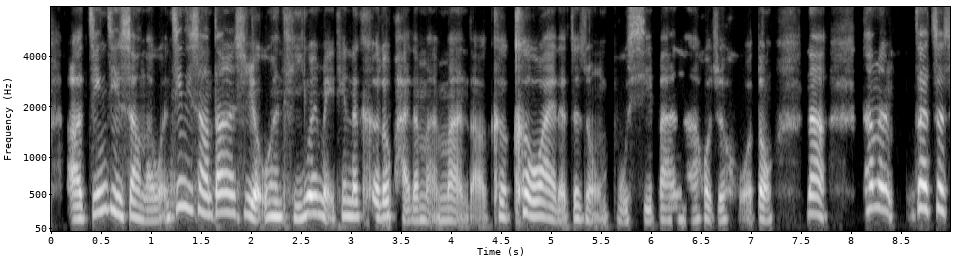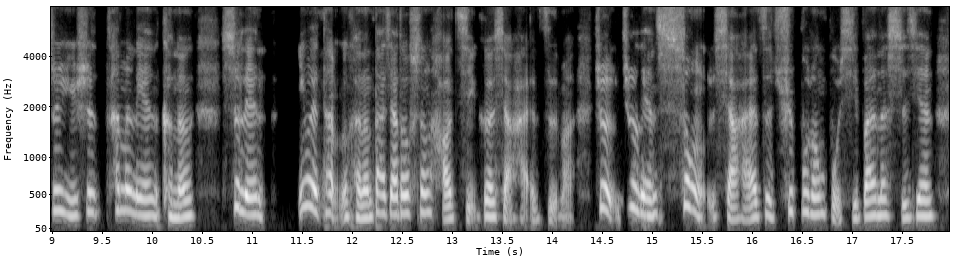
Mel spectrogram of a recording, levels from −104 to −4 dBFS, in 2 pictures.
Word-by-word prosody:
呃， 175 0 +3
经 250 - 0
济 275 -5 +2
上 200 -3 +2
的 150 -1 -4
问 185 - -4
经 335 - 0
济 - - 0
上 260 -5 +2
当 255 +1 +5
然 250 - +3
是 230 -3 -4
有 - - +7
问 205 0 +3
题， 180 -3 -6
因 215 - +1
为 240 0 +8
每 235 - 0
天 210 -1 -3
的 195 - +4
课 195 0 -1
都 195 +2 +4
排 205 - -5
得 150 - -1
满 165 - -7
满 155 -1 -3
的 - - -6
啊， - - -6
课 195 - -1
课 240 +2 +4
外 190 -6 +3
的 - - -3
这 180 - -4
种 165 - -7
补 150 -7 -11
习 145 0 -4
班 165 0 -5 0.2
啊 155 - -8
或 180 0 -2
者 155 - -6
活 - - -10
动。 - - +1 0.3
那 240 -1 +3 0.3
他 310 +3 0
们 295 -4 +3 0.2
在 315 0 +8
这 290 +1 +3
之 280 0 -1
余 220 -4 -2
是 260 +2 -3
他 285 - -4
们 280 -1 +3
连 215 -1 +1
可 200 - -1
能 190 +3 +3 0.3
是 335 -10 -1
连 225 -5 +4 0.3
因 - - -4
为 290 -5 +6
他 255 - 0
们 - - -6
可 195 -2 -1
能 180 - +5
大 250 -2 +1
家 230 -1 +4
都 245 +1 +4
生 260 +1 -1
好 165 - 0
几 185 - -6
个 205 -1 +2
小 - - -2
孩 - - -7
子 - - -6
嘛。 - - -11 0.2
就 - - +3
就 325 -2 -2
连 230 -4 +4
送 310 +3 +1
小 185 -4 0
孩 165 +2 -1
子 220 +2 -2
去 270 +8 -3
各 265 -1 -3
种 230 0 0
补 - - -6
习 180 - -5
班 205 +3 +2
的 215 - +1
时 190 -3 -4
间 210 +1 +1
215 Hz, 300 characters per minute, -25 LUFS, 190-260 Hz, 0.3 s, 为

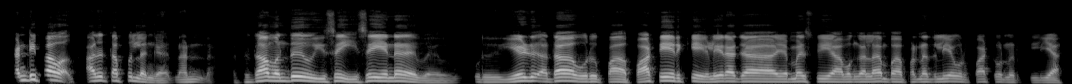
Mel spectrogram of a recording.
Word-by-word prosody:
கண்டிப்பா. 210 +3 +3 0.4
அது 170 +3 +2
தப்பு 170 +1 -3
இல்லங்க. 105 -9 -3 0.2
நன் 110 +2 -8 0.4
அது 85 +6 -18
தான் 175 +1 +6
வந்து 165 +4 +2 0.3
இசை. 155 +5 -1 0.2
இசை 165 +9 +1
என்ன? 155 +1 +2 0.3
வ - - -7 0.5
ஒரு 110 -1 -10 0.3
7 165 +1 +3
அதான் 165 +3 +4
ஒரு 130 0 -1
பா 125 - 0 0.2
பாட்டே 150 +7 +3
இருக்கே. 145 +1 -2
இளையராஜா, 135 +1 +1 0.3
எம்எஸ்வி 135 0 -4
அவங்கல்லாம் 125 +2 -4 0.2
பண்ணதுலயே 125 +3 -5
ஒரு 110 - -13
பாட்டு 125 0 -9
1 110 -1 -10
இருக்கு 100 +1 -28
இல்லையா? 100 -1 -6
135 Hz, 155 wpm, -23 LUFS, 120-160 Hz, 0.5 s, தான்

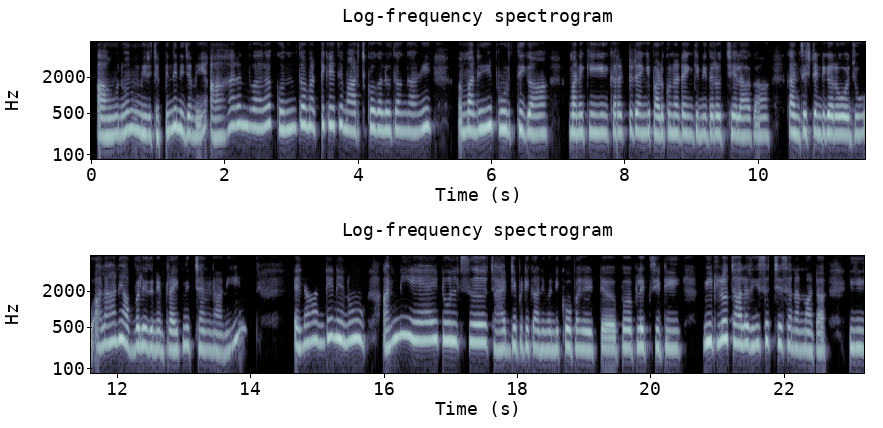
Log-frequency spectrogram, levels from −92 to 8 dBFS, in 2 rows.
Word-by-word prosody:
అవును, 210 +2 0 0.2
మీరు 225 -2 +1
చెప్పింది 240 +7 +1
నిజమే. 225 -3 -1 0.3
ఆహారం 295 +10 -1
ద్వారా 285 +1 -1 0.2
కొంత 270 +2 +1 0.2
మట్టికైతే 310 +3 0
మార్చుకోగలుగుతాం. 255 0 0
కానీ 245 +5 0 0.6
మరీ 260 +1 +2 0.2
పూర్తిగా 255 -3 +2 0.6
మనకి 235 +1 0 0.3
కరెక్ట్ 235 +1 -2
టైంకి 240 -1 +1
పడుకున్న 225 +1 0
టైంకి 225 0 -2
నిదరోచ్చేలాగా 220 -1 -1 0.4
కన్సిస్టెంట్‌గా 235 0 +2
రోజు 220 0 +2 0.2
అలా 255 +3 -1
అని 310 +2 +5
అవ్వలేదు. 240 +1 +2
నేను 210 -2 -4
ప్రయత్నించాను 215 0 -3
కానీ, 195 +5 -7 1.0
ఎలా 250 +3 -1
అంటే 280 +3 -1
నేను 300 -1 +4 0.5
అన్ని 325 +9 +2 0.2
ఏఐ 300 +1 +2
టూల్స్, 290 -1 +2 0.3
చాట్ 215 -1 -3
జీపీటీ 240 0 -1
కానివ్వండి, 210 -1 -3
కోపైలట్, 215 - 0 0.3
పర్ప్లెక్సిటీ 225 0 -1 0.5
వీటిలో 285 +2 +6
చాలా 260 -1 +3
రీసెర్చ్ 260 +3 -2
చేశానన్నమాట. 220 -5 -3 0.5
ఈ - - -4
235 Hz, 110 wpm, -24 LUFS, 220-265 Hz, 1.0 s, వీటిలో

